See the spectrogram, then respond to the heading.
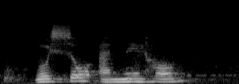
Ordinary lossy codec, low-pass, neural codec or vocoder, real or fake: AAC, 64 kbps; 7.2 kHz; codec, 16 kHz, 1 kbps, X-Codec, HuBERT features, trained on general audio; fake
